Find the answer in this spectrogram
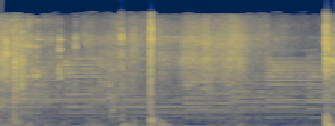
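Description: A small hoe-and-fork hand digging tool striking into soil: two sharp chops about a second apart, over steady background music.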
